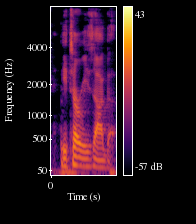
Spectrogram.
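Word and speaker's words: Iturrizaga: Iturizaga. There we go. Got him. Iturizaga. Yep. There he is. And then Kostia. Kostia is up here too as well. Iturizaga.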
